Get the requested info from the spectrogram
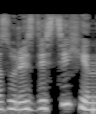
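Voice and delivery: normal talking voice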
